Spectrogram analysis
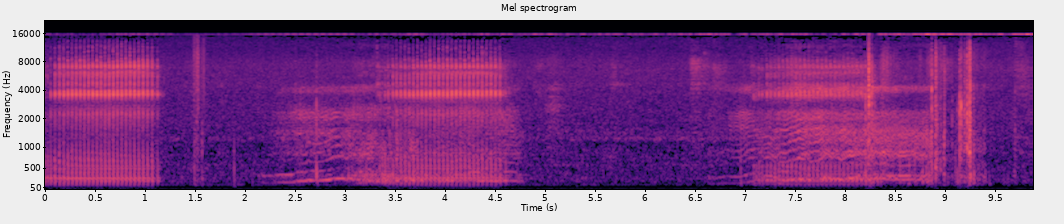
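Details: Two tired English bulldogs asleep and snoring: loud, buzzing snores on inhalation alternating with quieter exhalations, in a small room.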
